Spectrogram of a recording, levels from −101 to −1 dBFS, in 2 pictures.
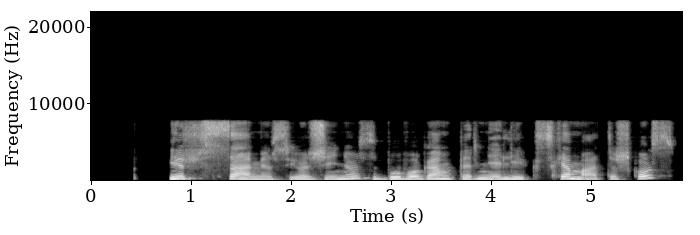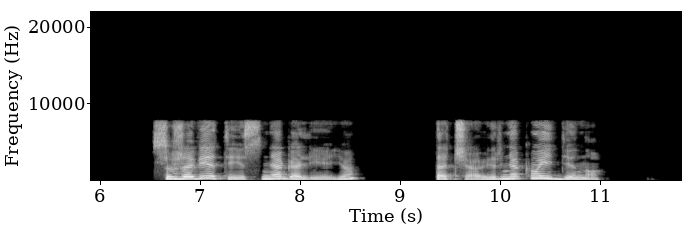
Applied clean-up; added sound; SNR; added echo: none; none; none; none.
